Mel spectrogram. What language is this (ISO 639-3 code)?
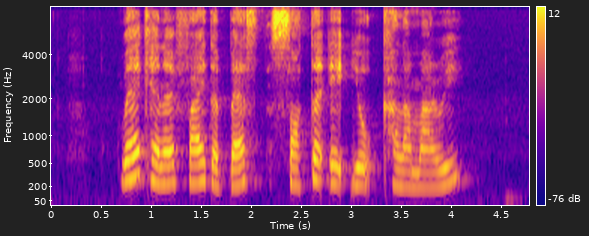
eng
